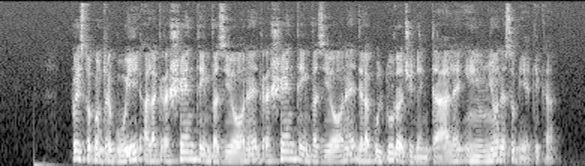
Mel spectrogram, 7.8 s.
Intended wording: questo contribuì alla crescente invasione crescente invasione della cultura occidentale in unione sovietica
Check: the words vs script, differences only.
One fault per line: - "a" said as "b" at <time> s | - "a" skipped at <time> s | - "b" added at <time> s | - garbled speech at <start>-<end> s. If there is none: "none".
none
